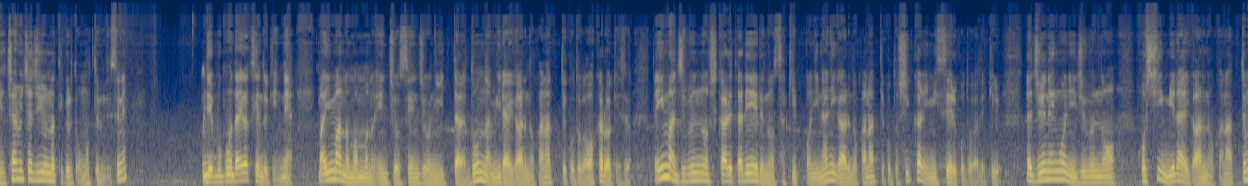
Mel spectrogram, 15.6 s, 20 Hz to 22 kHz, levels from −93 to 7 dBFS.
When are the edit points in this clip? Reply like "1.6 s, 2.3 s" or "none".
none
